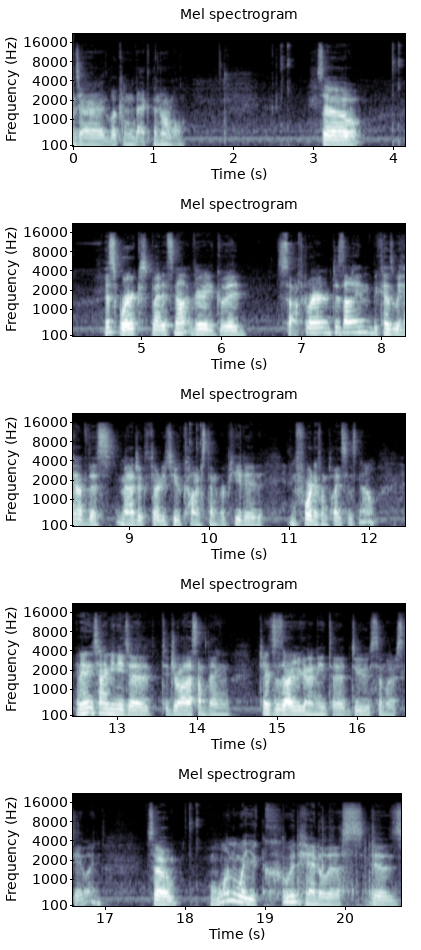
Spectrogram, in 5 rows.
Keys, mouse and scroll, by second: 19.1 Return, 19.9 Return.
